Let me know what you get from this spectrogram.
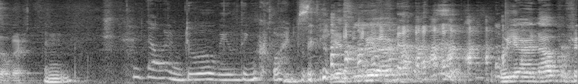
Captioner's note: laughter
